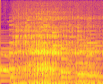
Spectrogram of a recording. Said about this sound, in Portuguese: Quando chegaram lá, tinha mesmo um lobo muito mal uivando na beira do laguinho.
